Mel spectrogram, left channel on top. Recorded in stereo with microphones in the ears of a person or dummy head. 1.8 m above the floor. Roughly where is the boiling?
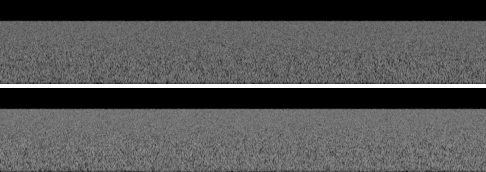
I don't hear boiling.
